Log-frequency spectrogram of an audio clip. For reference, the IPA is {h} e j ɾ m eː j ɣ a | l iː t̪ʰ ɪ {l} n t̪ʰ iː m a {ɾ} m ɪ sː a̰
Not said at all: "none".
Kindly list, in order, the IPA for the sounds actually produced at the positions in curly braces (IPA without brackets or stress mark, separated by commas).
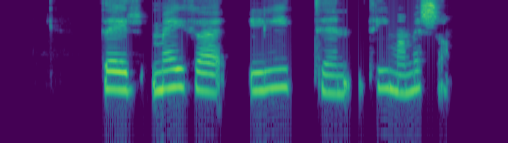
θ, none, none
